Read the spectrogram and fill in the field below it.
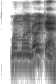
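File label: "memeroikan", Malay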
